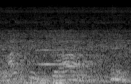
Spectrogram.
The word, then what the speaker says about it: Alakija: ou Alaquijan, como ele se identificava, mas cuja pronúncia original do nome da família na língua tonal Yorubá é Alaquijan, de onde vem Yorubá, Acarajé, Abará, Patapá.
